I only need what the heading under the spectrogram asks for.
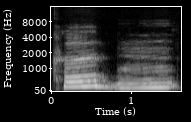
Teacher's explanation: adding of, couldn't've, the T kind of just drops off. So I have couldn't've.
